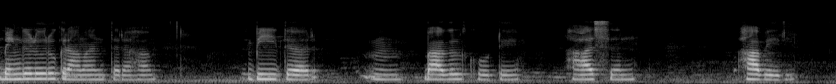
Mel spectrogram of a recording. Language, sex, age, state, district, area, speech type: Sanskrit, female, 18-30, Karnataka, Bangalore Rural, rural, spontaneous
